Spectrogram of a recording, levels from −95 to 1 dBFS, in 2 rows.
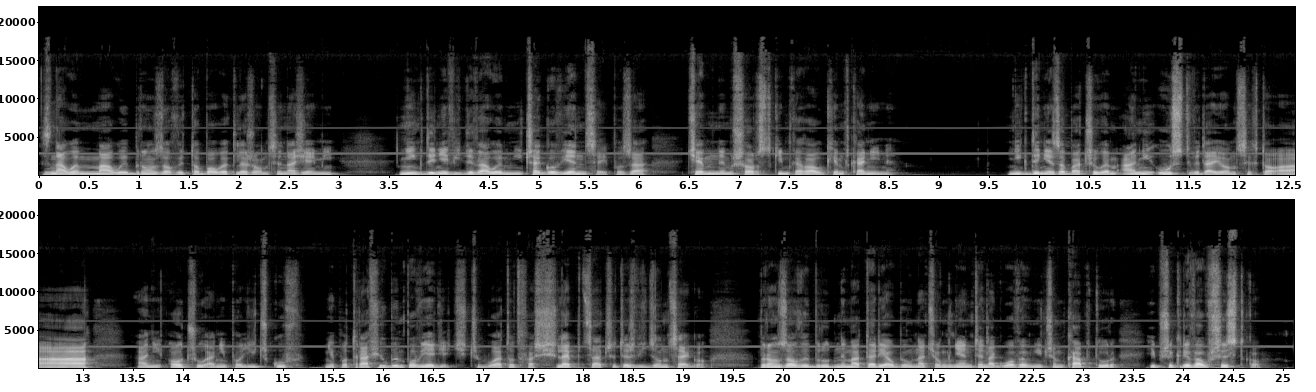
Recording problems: high-pitched whine; faint; throughout; 3 kHz, 30 dB below the speech

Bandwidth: 18 kHz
